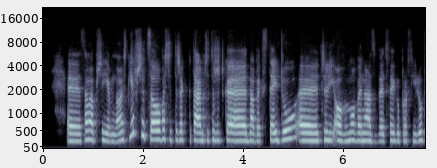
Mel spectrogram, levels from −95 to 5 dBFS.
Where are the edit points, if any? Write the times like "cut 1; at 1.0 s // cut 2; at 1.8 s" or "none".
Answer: cut 1; at 1.7 s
